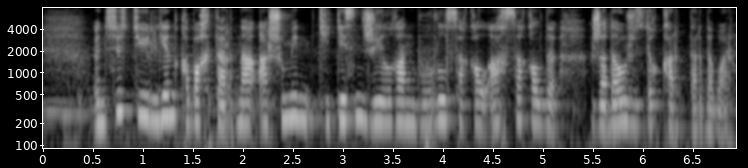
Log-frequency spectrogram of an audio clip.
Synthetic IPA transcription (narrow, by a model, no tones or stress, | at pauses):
ʏnsɪzt̪ʰʏjɪlɡʲe̞ɴqʰɑbɑqt̪ɑɾənɑʔɑʃume̞ŋkʲʰe̞kʲe̞sɪnʒəjəlˠʁɑnbuɾəlˠsɑqɑlˠʔɑqsɑqɑlˠd̪ə | ʒɑd̪ɑwʒʏzd̪ɪk̚qʰɑɾt̪ːɑɾd̪ɑbɑ̰ɾ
